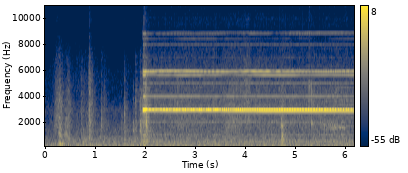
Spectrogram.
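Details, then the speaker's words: Several audio devices plugged together via USB audio mixer for recording/streaming: piercing steady high-pitched buzz/squeal cuts in over hiss from a ground loop; solved with a direct box and hum eliminator isolator. "when you plug it all together you get a crazy buzzing sound that sounds a little bit like this"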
